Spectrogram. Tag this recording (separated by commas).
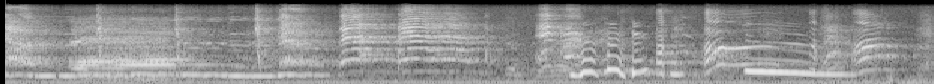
Speech, Female singing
